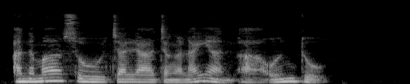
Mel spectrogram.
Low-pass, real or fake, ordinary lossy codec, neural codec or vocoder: 10.8 kHz; real; MP3, 48 kbps; none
